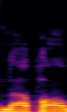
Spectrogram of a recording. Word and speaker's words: napalm: I love the smell of napalm in the morning. Napalm. Not nap. Nap? Oh, she saw the P.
